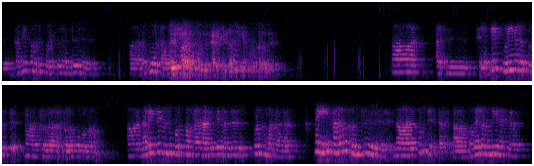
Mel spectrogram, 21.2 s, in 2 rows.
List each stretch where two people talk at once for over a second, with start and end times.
3.3-4.8

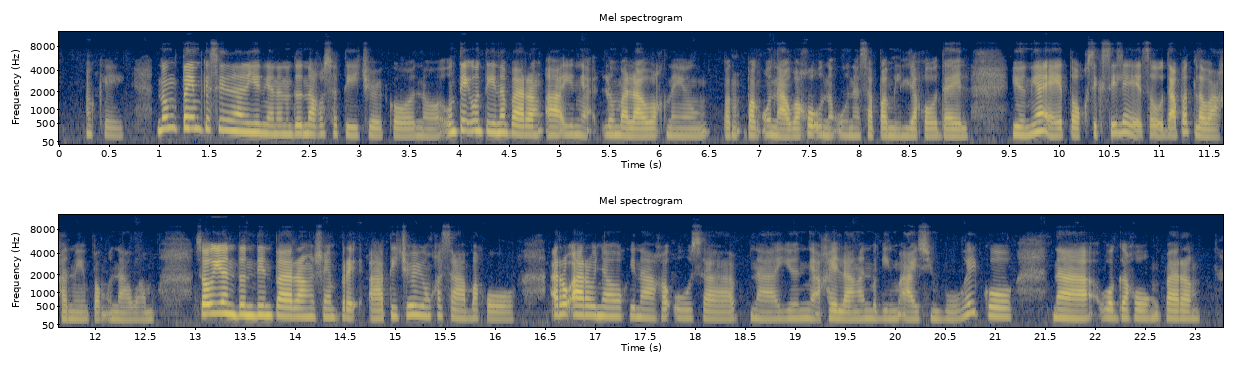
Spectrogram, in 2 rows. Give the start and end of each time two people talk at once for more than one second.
none

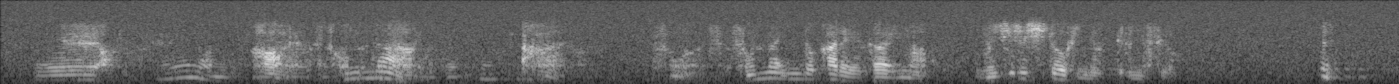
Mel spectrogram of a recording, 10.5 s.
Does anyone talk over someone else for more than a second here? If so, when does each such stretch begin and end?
1.9-3.1

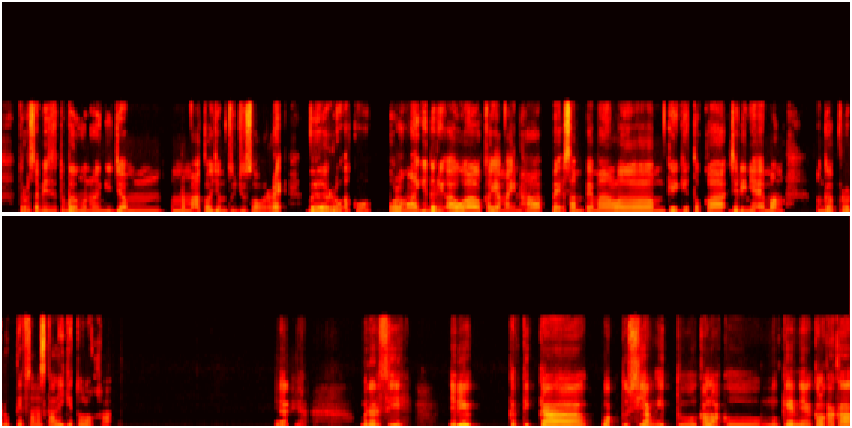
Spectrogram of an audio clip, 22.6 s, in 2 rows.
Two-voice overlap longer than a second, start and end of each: none

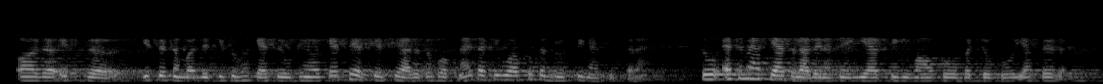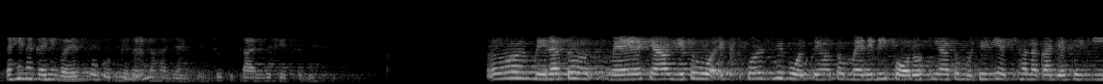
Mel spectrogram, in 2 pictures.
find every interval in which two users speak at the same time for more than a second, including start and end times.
none

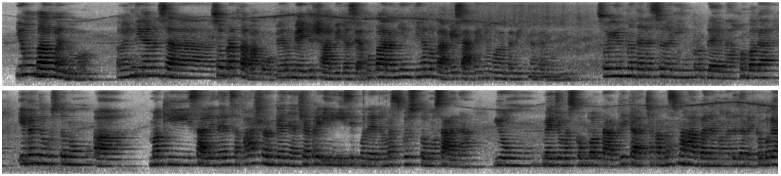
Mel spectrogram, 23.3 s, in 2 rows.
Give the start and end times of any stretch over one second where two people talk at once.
none

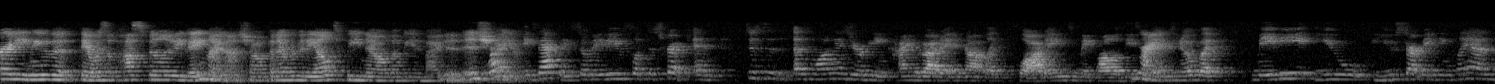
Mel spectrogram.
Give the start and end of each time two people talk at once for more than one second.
none

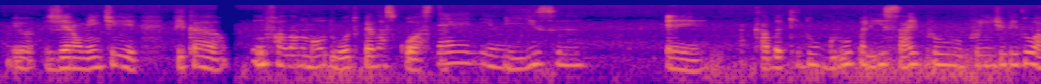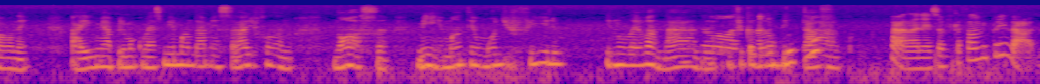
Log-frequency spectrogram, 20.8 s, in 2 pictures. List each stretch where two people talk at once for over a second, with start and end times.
17.2-18.6

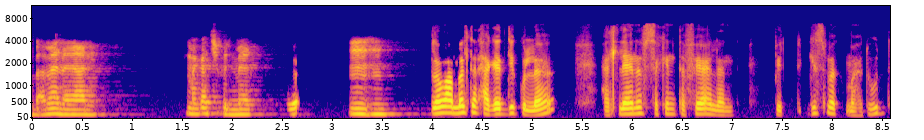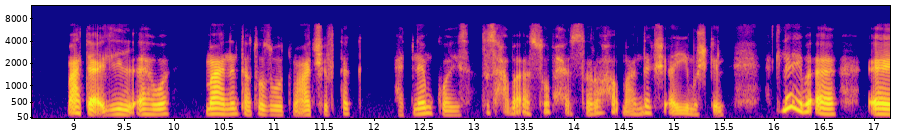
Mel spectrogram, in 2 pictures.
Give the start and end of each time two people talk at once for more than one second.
none

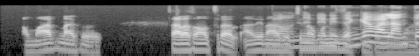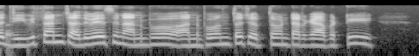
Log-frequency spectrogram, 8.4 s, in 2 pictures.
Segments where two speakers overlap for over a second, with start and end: 2.7-4.2

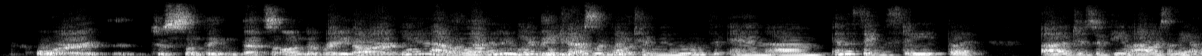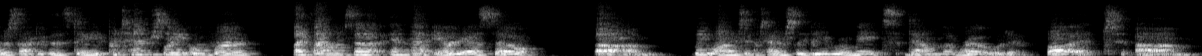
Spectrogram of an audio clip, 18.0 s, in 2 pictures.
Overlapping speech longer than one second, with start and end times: 3.3-4.8

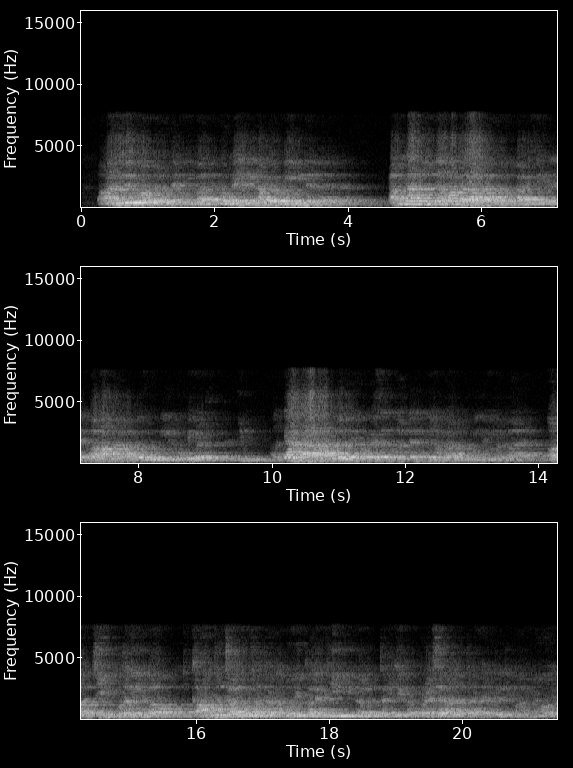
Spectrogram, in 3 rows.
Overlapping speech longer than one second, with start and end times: none

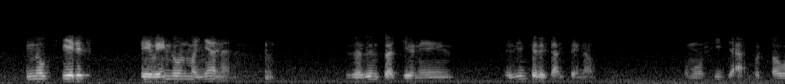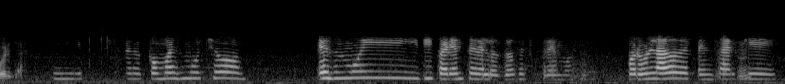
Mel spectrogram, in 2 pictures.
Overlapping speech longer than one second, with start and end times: none

